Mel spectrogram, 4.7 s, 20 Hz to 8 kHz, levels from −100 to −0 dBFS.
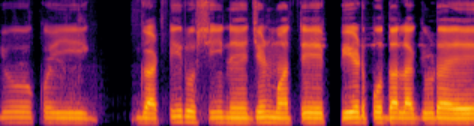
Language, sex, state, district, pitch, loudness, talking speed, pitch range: Marwari, male, Rajasthan, Nagaur, 115 Hz, -21 LUFS, 150 wpm, 115-120 Hz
